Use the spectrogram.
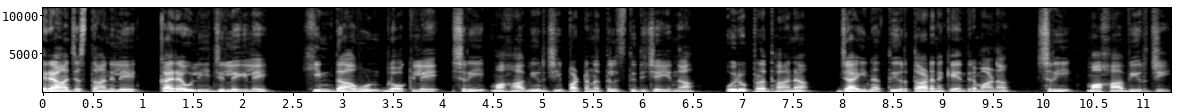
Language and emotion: Malayalam, neutral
